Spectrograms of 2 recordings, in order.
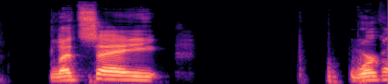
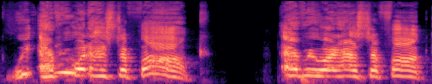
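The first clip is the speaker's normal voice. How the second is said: mock scream; 12 semitones higher than usual. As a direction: imitate someone screaming an order, pitched way up. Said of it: "[name] then would scream".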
